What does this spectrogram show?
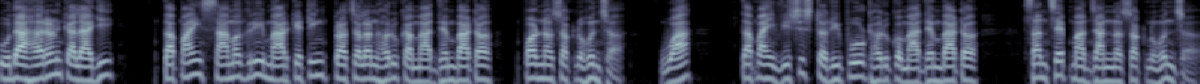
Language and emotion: Nepali, neutral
